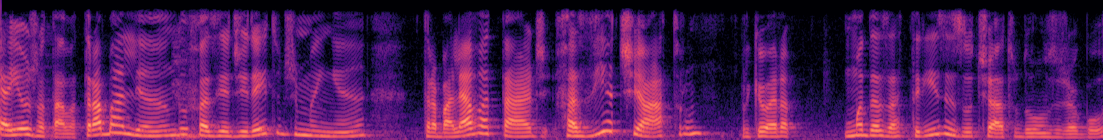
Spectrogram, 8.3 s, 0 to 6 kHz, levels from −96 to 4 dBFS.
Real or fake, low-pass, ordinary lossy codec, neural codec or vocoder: real; 5.4 kHz; none; none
